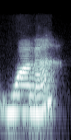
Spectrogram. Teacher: want to often sounds like wanna going to sounds like gonna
